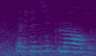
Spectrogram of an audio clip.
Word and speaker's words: petite mort: Petite mort? No, something else. Mort. How do you say it? – Petite mort. Yeah, small death.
